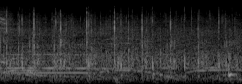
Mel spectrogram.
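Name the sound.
audience clapping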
